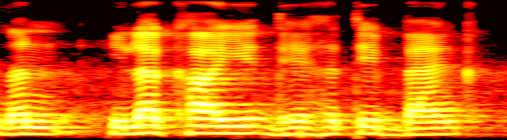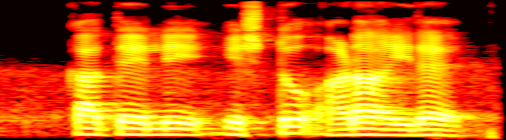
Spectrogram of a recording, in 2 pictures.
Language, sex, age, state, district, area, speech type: Kannada, male, 30-45, Karnataka, Chikkaballapur, urban, read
